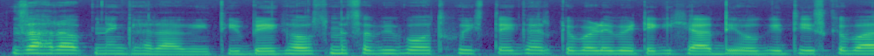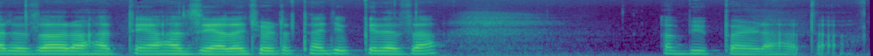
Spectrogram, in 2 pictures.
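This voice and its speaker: A woman narrating an audio novel in a steady, plain reading manner. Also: mid-range voice, a little fast, clean tone.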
